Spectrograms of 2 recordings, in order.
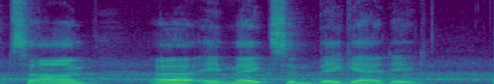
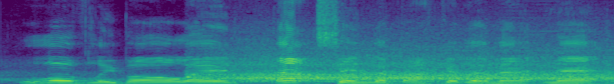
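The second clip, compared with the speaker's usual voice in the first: loud celebrating call; excited goal shout; 5 dB louder than usual. Real, not acted. Player celebrating a goal, excited shout.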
